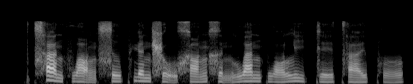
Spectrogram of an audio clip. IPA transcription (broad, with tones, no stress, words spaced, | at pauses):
t͡sʰa˥˨nfwɑ̰˨˩ŋ sɹ̩˨˦pʰɥɛ˧n ʂo̰˨˩ʊ̯xɑ˨˦ŋ xə̰˨˩n lwa˦npwɔ˨˦li˥˨ ke˨˦ɪ̯t̪ʰa˨˦ɪ̯pʰɤ˨˦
